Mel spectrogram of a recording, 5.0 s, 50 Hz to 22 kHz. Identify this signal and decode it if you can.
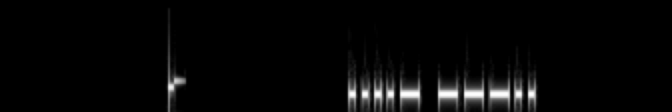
Morse code, heard as a keyed tone, about 25 wpm, 700 Hz. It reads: 48
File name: Two Letter-Number Combinations - 25wpm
